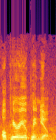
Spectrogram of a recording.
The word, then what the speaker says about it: Piriyapinyo: hand against a hard guy sunlit on a period pinko opinion once again the name begins with a P but it's pronounced Opie reopen yo go figure as we mentioned earlier what a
